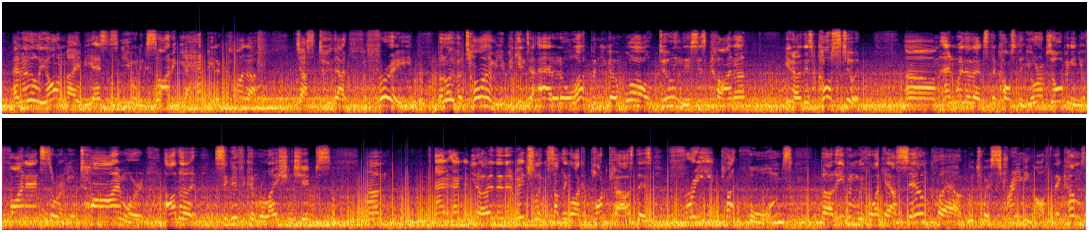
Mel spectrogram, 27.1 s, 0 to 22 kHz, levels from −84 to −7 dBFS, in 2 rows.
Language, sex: English, male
